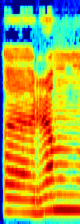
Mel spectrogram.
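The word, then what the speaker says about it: रं: इसका जो अगर आप मंत्रा देखेंगे तो रम होता है, RAM होता है, राम जैसा होता है, लेकिन उसका उसका प्रोनाउंसिएशन रम, यानी र में आपको थोड़ा सा उसको स्ट्रेच करना है, रम।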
